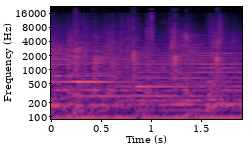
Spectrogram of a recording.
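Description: A church audience applauds after a prayer in a steady, dense wash of clapping, with sustained keyboard-like chords humming underneath throughout.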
